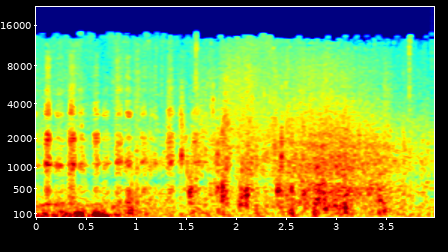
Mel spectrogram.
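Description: Lurg, a sniffer dog with the Breeding Waders EIP project, pants rapidly and steadily after a search, breathy rhythmic huffs over a soft outdoor wash of wind and water noise, with no talking.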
